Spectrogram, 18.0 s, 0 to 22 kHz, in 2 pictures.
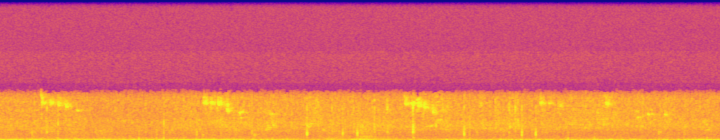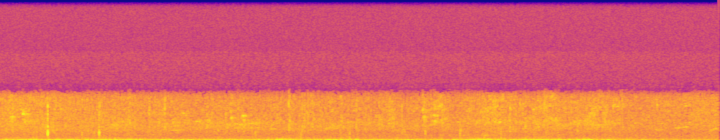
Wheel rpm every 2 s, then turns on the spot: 0, 0, 0, 0, 0, 0, 0, 0, 0.
none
